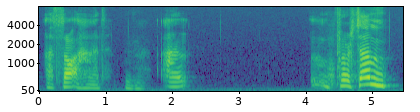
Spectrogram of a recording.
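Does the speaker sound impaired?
Yes: cerebral palsy; affects verbal speech.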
